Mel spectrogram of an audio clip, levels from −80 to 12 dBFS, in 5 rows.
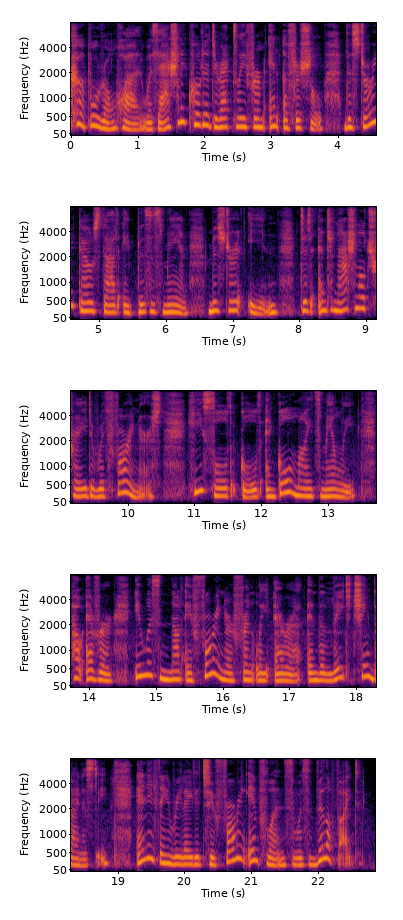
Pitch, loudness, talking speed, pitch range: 210 Hz, -16 LUFS, 130 wpm, 190-245 Hz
